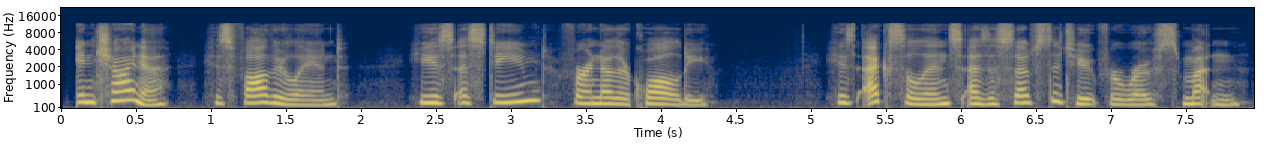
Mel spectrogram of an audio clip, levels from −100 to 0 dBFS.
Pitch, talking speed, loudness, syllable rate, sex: 240 Hz, 130 wpm, -19 LUFS, 5.1 syllables/s, female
